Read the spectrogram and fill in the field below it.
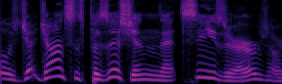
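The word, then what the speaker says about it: Casor: name was John and I'm gonna think it's pronounced Caesar but it spells ca SOR now he was a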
